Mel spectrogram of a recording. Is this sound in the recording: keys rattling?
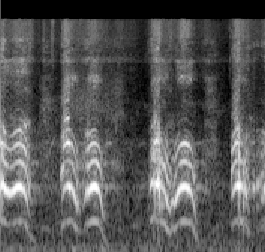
no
